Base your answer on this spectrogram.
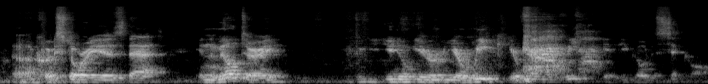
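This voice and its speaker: Noticeable background noise is present throughout. A man talks fairly slowly over it. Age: 60s. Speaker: retired army veteran, public commenter. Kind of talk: public comment at county meeting. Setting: county government meeting room. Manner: halting, many fillers.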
